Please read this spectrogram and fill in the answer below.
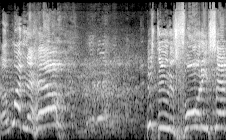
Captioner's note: audience laughing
